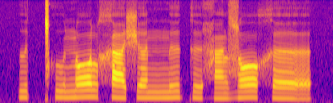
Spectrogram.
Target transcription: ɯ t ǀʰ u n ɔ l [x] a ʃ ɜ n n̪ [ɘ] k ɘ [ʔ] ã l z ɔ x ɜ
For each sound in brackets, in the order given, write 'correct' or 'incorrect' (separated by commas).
correct, correct, incorrect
